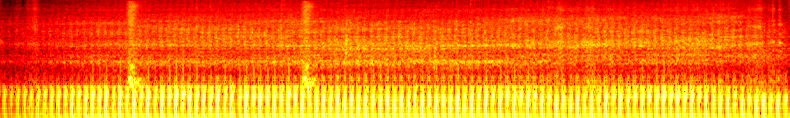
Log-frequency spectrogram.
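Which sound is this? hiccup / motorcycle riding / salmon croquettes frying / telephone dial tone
motorcycle riding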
